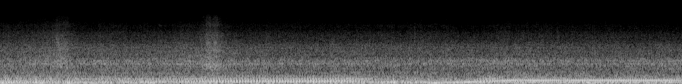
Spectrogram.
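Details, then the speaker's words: 1991 Porsche 944 S2 swapped to a Chevy 6.0 LS L77 V8 (450+ hp), retuned, in fifth gear at 50 mph and about 1500–1600 rpm with the windows open: a deep drone that dips briefly, then settles even; normal low-rpm cruise. "there you go i love that fifth gear 50 miles an hour drops right down to like 15 1600 rpms and it just runs real nice there"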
